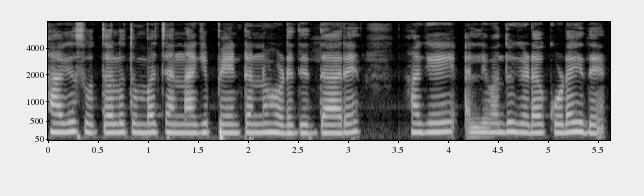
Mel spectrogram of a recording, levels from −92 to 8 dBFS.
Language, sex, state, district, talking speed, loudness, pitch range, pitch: Kannada, female, Karnataka, Bidar, 140 wpm, -19 LUFS, 215-230 Hz, 220 Hz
